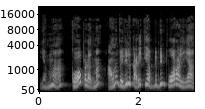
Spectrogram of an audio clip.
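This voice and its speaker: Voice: mid-range voice, lively intonation, fast, husky. A voice actor playing a protective, caring elder brother in a cartoon, coaxing and soothing. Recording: dull lo-fi recording.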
